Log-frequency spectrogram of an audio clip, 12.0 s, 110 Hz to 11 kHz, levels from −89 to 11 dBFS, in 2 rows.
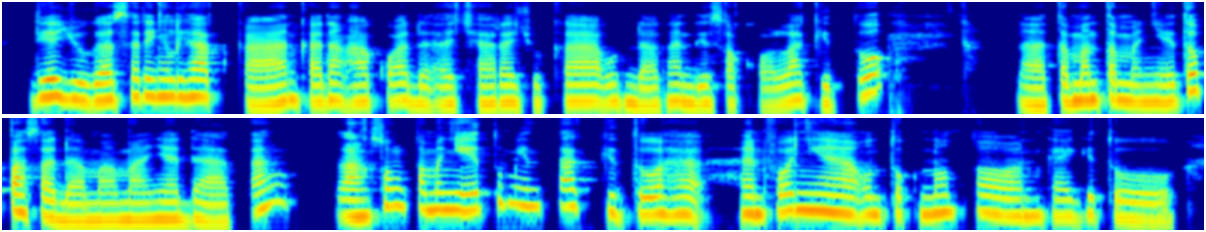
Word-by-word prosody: dia 225 +3 +6
juga 200 -1 +3
sering 230 +2 +1
lihat 225 0 +3
kan, 170 +3 +1
kadang 190 +2 0
aku 185 +1 -3
ada 180 -3 -2
acara 175 +1 -3
juga, 190 +2 -1
undangan 180 0 -2
di - - -1
sekolah 170 +2 -5
gitu, 180 - 0 0.7
nah 165 -1 -1
teman-temannya 190 -1 +1
itu 285 - +5
pas 240 -3 +5
ada 165 -4 +1
mamanya 170 +1 0
datang 180 - -2 0.2
langsung 200 +9 +1
temannya 255 -2 +2
itu 300 - -5
minta 295 -2 0
gitu, 215 -1 +1
ha 215 -1 -1 0.2
handphone-nya 230 0 +4
untuk 210 0 -4
nonton, 220 -3 0
kayak 195 +1 -4
gitu. 175 -4 -3
195 Hz, 160 wpm, -24 LUFS, 175-230 Hz, 0.7 s, dia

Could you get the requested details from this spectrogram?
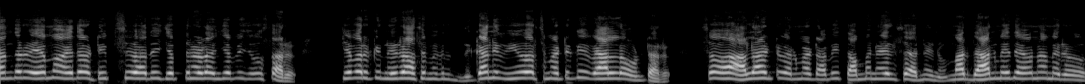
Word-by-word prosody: వీళ్ళందరూ 300 +2 0
ఏమో 295 +2 -2
ఏదో 295 +1 +2 0.2
టిప్స్ 275 +2 -10 0.2
అది 285 +1 -3
చెప్తున్నాడు 275 +1 +1
అని 260 +1 -9
చెప్పి 275 +1 -3
చూస్తారు. 255 -2 -3 0.5
చివరికి 295 0 0
నిరాశ 270 0 +3
మిగులుతుంది. 225 -9 -12
కానీ 295 +2 +3
వ్యూవర్స్ 280 -1 +1
మట్టుకు 290 +3 -5
వేలల్లో 265 0 +5
ఉంటారు. 135 -8 -4 0.4
సో, 285 - +1 0.3
అలాంటివి 280 +3 +2
అన్నమాట. 255 0 -6
అవి 270 +3 -9
థంబ్‌నెయిల్స్ 250 +1 -2
అనీను 205 -5 -10
మరి 240 -1 +3
దాని 245 +4 +5
మీదేమన్నా 280 0 -2
మీరు 230 -2 -3
270 Hz, 150 wpm, -24 LUFS, 250-285 Hz, 0.5 s, వేలల్లో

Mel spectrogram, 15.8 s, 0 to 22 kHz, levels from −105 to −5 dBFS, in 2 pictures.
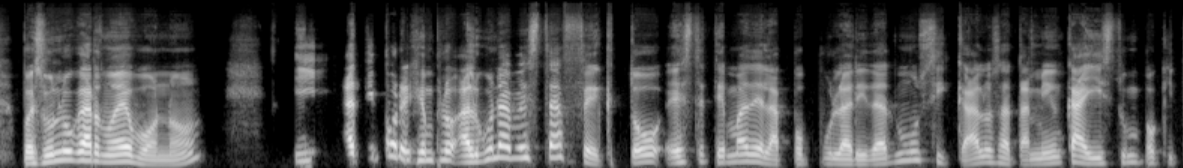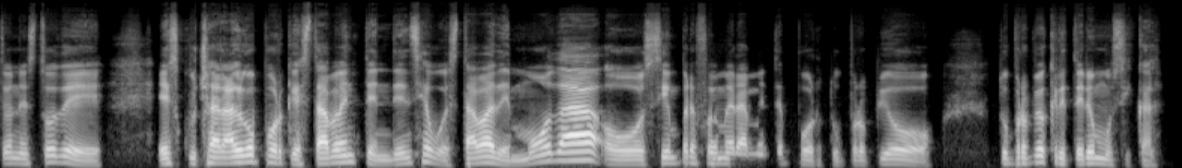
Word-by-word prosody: pues, 130 +1 +3
un 165 +3 +4
lugar 200 -3 +7
nuevo, 160 -10 +4
¿no? 105 - -5 0.6
Y 180 +2 -5 0.2
a - - +7
ti, - - -10
por 290 -1 +3
ejemplo, 200 0 0
¿alguna 235 +13 +4
vez 255 0 -2
te 270 - +1
afectó 265 - -2
este 155 +4 -4
tema 160 +2 -2
de 165 - +1
la - - 0
popularidad 115 0 -2
musical? 185 -8 -5
O 150 - -5
sea, 135 - -2
¿también 120 +6 -5
caíste 125 +4 +1
un 155 - -11
poquito 130 - -10
en 130 - -8
esto 155 +6 -5
de 90 -11 -2 0.3
escuchar 130 +2 0
algo, 150 +5 +5
porque, 145 -7 -2
estaba 125 +6 +3
en 160 - -3
tendencia 120 - -5
o - - -7
estaba 145 -1 +2
de 100 - -4
moda 195 - +5
o 110 -1 -1
siempre 135 +4 -5
fue 125 0 -6
meramente, 120 -2 -5
por - - -10
tu - - -19
propio 115 -2 -6 0.4
tu 125 - -8
propio 135 +4 -2
criterio 120 +1 -3
musical? 115 -5 -9
140 Hz, 190 wpm, -22 LUFS, 120-170 Hz, 0.6 s, lugar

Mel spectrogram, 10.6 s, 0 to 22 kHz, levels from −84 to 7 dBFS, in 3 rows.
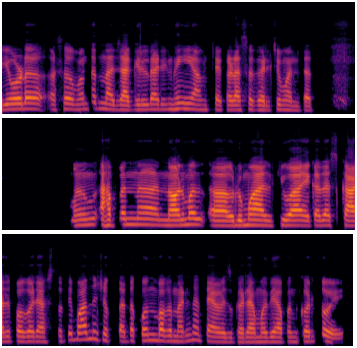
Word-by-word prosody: एवढं 195 +2 +2
असं 185 +2 -3
म्हणतात 185 +4 -9
ना, 185 -2 -1
जहारगिररदारी 170 +2 -1
नाहीये 195 +1 -4
आमच्याकडे 170 -1 -3
असं 165 +2 -7
घरचे 165 +1 -5
म्हणतात. 160 -3 -6 1.1
म्हणून 190 +3 -3
आपण 210 +2 +1
अ, 205 -1 +3
नॉर्मल 185 +3 +5
अ, 175 0 +6
रुमाल 185 0 +5
किंवा 185 -1 +6
एखादा 180 +1 +1
स्कार्फ 175 0 +3
वगैरे 180 0 -1
असतो 170 +2 -7
ते - - -6
बांधू 245 +3 -1
शकतो. 200 -3 -7
आता 195 +2 -6
कोण 210 +1 -5
बघणार 190 -3 -2
आहे 200 - -13
ना 230 - -7
त्यावेळेस 165 -4 -2
घरामध्ये, 165 +1 -2
आपण 165 +1 -5
करतोय. 180 -4 -3
180 Hz, 185 wpm, -25 LUFS, 170-195 Hz, 1.1 s, अ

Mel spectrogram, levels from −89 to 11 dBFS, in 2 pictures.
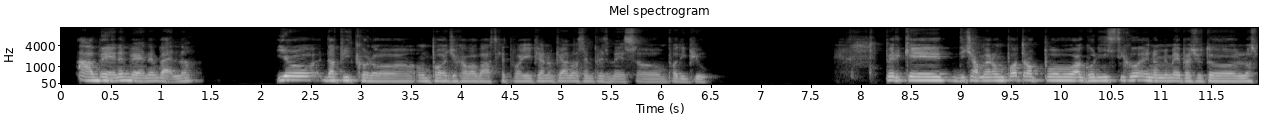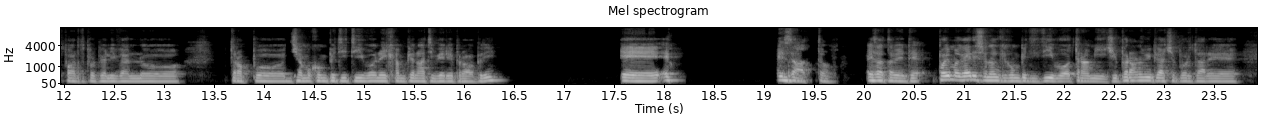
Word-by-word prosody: Ah 155 0 +2
bene, 155 -1 +4
bene, 140 -3 +1
bello. 135 +2 -3 0.8
Io 180 0 +5
da 160 0 +3
piccolo 130 -6 -2
un 135 -1 -2
po' 135 +1 -1
giocavo 125 0 -3
a - - -2
basket, 120 -1 -6
poi 125 0 -4
piano 130 +1 -4
piano 130 +1 -3
ho - - -3
sempre 125 -1 -6
smesso, 110 0 -7
un 110 - -10
po' 110 +2 -6
di 115 - -5
più. 105 - -5 1.8
Perché 160 -1 +4
diciamo 150 +1 -1
era 155 0 +2
un 155 - +4
po' 175 +3 +2
troppo 160 -2 +2
agonistico 155 +2 +2
e 160 - 0
non 145 -1 +2
mi 140 - +1
è - - 0
mai 140 0 +1
piaciuto 130 -1 0
lo 125 +1 0
sport 125 -1 -5
proprio 130 +1 -4
a - - -2
livello 120 -1 -3 0.4
troppo 130 -1 -2
diciamo 135 +2 -1
competitivo 135 -1 0
nei 135 0 +2
campionati 130 0 -2
veri 125 0 0
e - - 0
propri. 130 +7 -3 1.1
Ehm, 135 0 +4
e 160 0 -10 0.9
esatto, 150 -8 -1 0.3
esattamente. 140 -4 0
Poi 185 0 +5
magari 180 0 +4
sono 160 -3 +2
anche 150 -3 +1
competitivo 135 -1 0
tra 125 +1 -1
amici, 125 -1 -2
però 150 +1 +1
non 150 - 0
mi 150 - +3
piace 140 -2 -1
portare 125 -1 -4
135 Hz, 160 wpm, -24 LUFS, 125-155 Hz, 1.8 s, Io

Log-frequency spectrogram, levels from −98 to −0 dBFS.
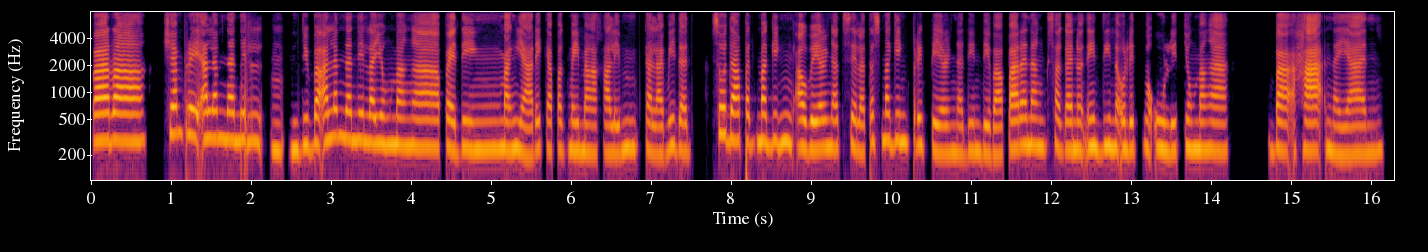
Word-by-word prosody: para 290 0 +7 0.2
siyempre 350 -3 +2
alam 310 +1 +2
na 300 - +4
nil 285 -2 -3
mm, 230 -1 -5
'di 235 +2 -2
ba. 265 +1 +3
Alam 320 +2 +1
na 300 - +2
nila 295 -1 +1
yung 265 -1 0
mga 250 -2 +1
pwedeng 235 0 -1
mangyari 235 -2 0
kapag 235 -1 -4
may 230 - 0
mga 220 -1 -2
kalem 220 +3 -2
kalamidad. 225 +1 -2 0.3
So, 345 0 +2
dapat 290 -2 +2
maging 280 -1 0
aware 245 0 +3
na 245 +1 -3
sila 235 -5 -3
tapos 275 +3 -5
maging 285 -1 0
prepare 235 -5 -2
na 215 -1 -5
din 225 +1 -5
'di 215 -1 -1
ba, 205 0 +1
para 245 +2 +3
nang 260 -1 -1
sa 250 -3 -3
gano'n 235 -1 -1
eh, 255 - +2
hindi 250 +2 -1
na 245 - -1
ulit 235 -1 0
maulit 235 -2 -2
yung 240 -1 0
mga 230 -1 -1 0.5
baha 230 0 +3
na 225 -3 -3
yan. 215 +2 -3
245 Hz, 175 wpm, -22 LUFS, 230-275 Hz, 0.5 s, para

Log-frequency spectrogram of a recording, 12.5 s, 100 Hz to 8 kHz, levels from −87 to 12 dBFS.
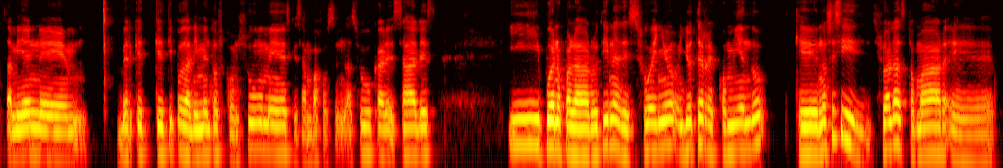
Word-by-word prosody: También, 140 0 +2
em, 130 -1 0 0.4
ver 140 0 -4
qué 145 -1 -6
qué 145 0 0
tipo 150 +2 -4
de 145 - +5
alimentos 140 +1 0
consumes, 150 +4 -2
que - - -13
sean 120 0 -9
bajos - - -10
en - - -10
azúcares, 145 -2 -4
sales. 140 0 -1 0.9
Y, 180 +1 +1
bueno, 175 -1 +7
para 145 -1 +6
la 140 - +5
rutina 175 +5 +2
de 140 -2 +1
sueño, 160 +4 0
yo 160 +2 0
te 185 +2 +1
recomiendo 160 +4 -2 0.3
que 145 0 +4
no 160 - +2
sé 225 - -6
si 190 - -2
sueles 180 +3 +1
tomar, 145 +1 0
eh, 120 -1 -8
145 Hz, 155 wpm, -19 LUFS, 140-160 Hz, 0.9 s, bueno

